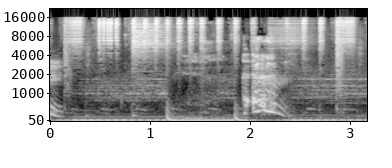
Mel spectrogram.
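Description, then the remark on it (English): Someone clears their throat: several loud, raspy, gravelly rumbles with a couple of sharp catches, ending in a brief voiced hum. No words are spoken. “Leave me clear my throat in there”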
